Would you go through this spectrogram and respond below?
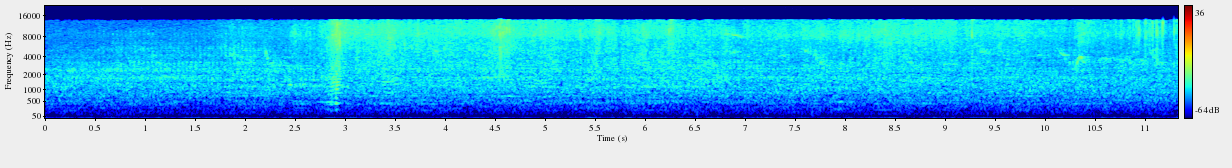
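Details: Steady drone of a honey bee colony in a top-bar hive, an even, broad hum across eleven seconds, broken only by a single sharp knock just before the three-second mark.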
